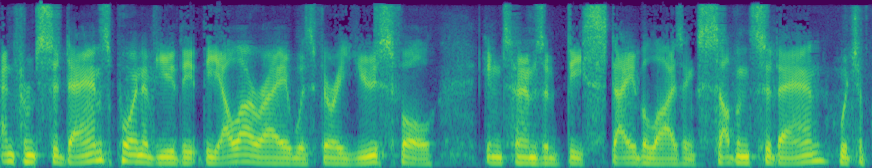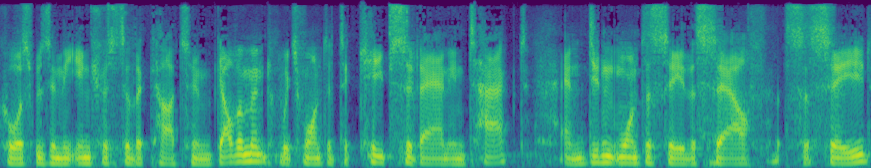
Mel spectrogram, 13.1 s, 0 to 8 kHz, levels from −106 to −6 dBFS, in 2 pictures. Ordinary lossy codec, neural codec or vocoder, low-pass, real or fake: AAC, 32 kbps; codec, 16 kHz, 8 kbps, FunCodec, trained on Chinese and English, 25 frames a second; 7.2 kHz; fake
